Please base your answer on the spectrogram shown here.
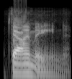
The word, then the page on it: thymine: American English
